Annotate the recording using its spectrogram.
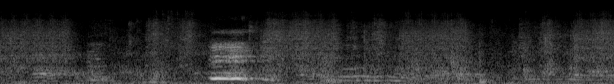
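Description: Indistinct chatter and shuffling of people settling around a conference table, with one short, loud pitched sound about two seconds in.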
